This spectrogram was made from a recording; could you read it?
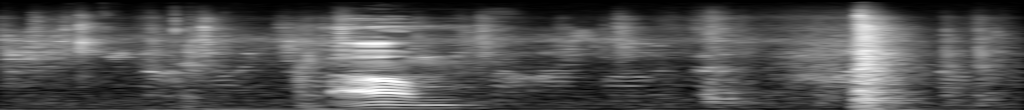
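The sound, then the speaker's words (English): A lightweight window slams shut with one sharp bang near the end, after a brief squeaky scrape of it moving. Faint voices and background noise run underneath. “Oh, well, then I thought it would be a much heavier window than it was.”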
